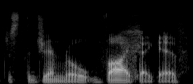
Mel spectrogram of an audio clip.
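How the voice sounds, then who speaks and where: Gravelly, creaky-voiced man in casual discussion. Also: on the low side, monotone, normal speed, no room sound. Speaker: co-host of a fan discussion show. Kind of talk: casual chat, reading out viewer comments.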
